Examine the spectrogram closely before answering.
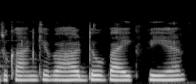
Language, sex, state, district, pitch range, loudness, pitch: Hindi, female, Jharkhand, Deoghar, 205-210 Hz, -15 LUFS, 205 Hz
